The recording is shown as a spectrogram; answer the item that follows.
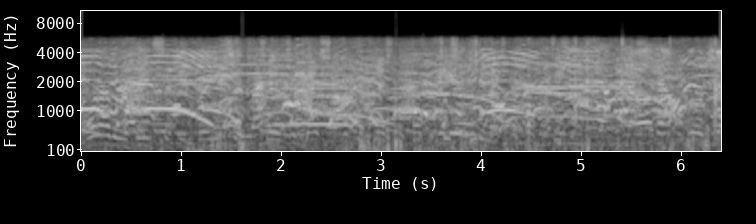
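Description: Speech throughout: people talking close to the microphone, over a rough low rumble.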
